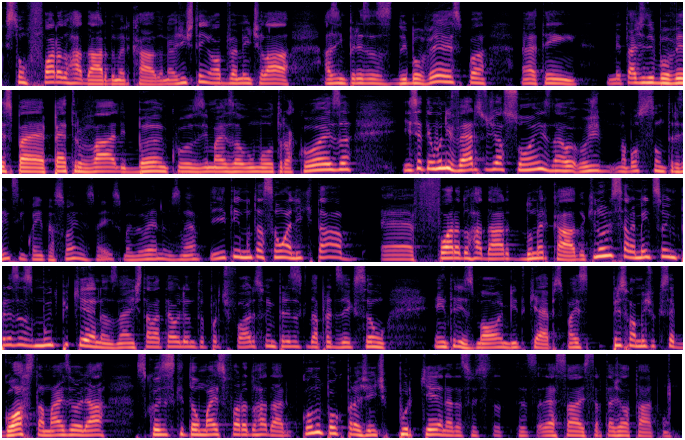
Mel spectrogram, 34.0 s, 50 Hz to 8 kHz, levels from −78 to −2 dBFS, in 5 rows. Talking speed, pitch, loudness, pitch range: 215 wpm, 160 Hz, -22 LUFS, 145-185 Hz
